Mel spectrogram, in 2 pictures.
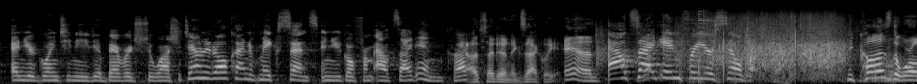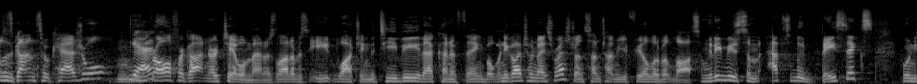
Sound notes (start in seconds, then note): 6.6 applause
